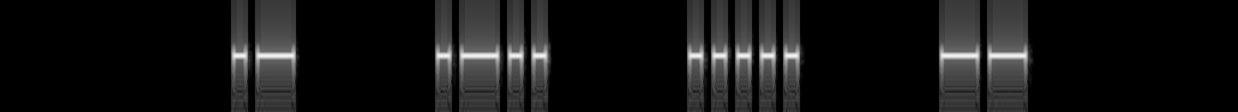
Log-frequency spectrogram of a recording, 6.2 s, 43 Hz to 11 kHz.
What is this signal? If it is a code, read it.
Morse code, heard as a keyed tone, about 20 wpm, spaced as for 9 wpm, 700 Hz. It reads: AL5M
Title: USA Call Signs - 4 Characters - 4x Character Spacing - 20wpm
